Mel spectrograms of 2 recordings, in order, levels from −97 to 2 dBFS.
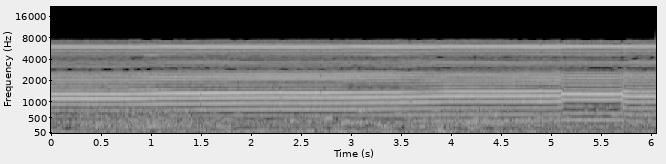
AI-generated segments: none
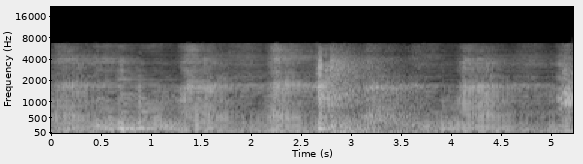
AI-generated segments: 0.0-2.8 (vocoder, HiFi-GAN); 3.7-5.2

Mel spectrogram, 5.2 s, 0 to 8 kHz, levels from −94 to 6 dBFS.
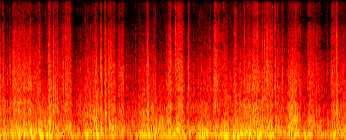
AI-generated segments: none

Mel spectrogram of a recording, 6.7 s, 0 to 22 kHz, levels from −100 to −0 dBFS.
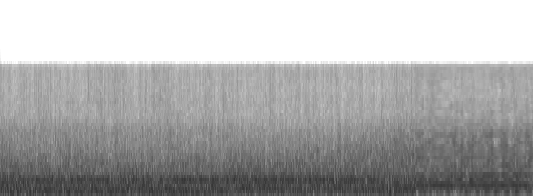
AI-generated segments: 5.2-6.7 (vocoder, HiFi-GAN)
